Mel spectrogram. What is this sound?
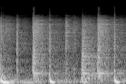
Experimenting with beats in analog x's scratch instead of vocal and instrument samples this time. A tribute to spasmodic seizure indusing music everywhere. I was messing with turntable speed in scratch application.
